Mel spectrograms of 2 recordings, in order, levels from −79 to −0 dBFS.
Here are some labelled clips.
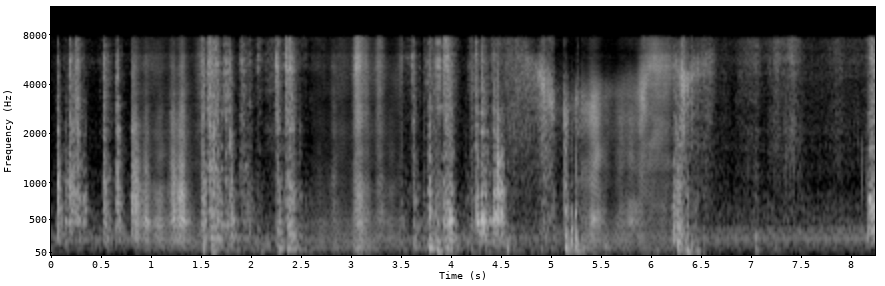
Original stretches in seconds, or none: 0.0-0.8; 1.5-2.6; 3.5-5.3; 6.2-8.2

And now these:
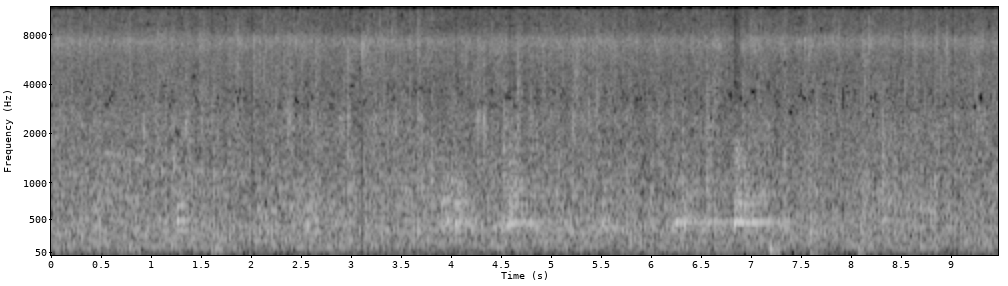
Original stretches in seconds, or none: 0.0-2.8; 5.2-9.5

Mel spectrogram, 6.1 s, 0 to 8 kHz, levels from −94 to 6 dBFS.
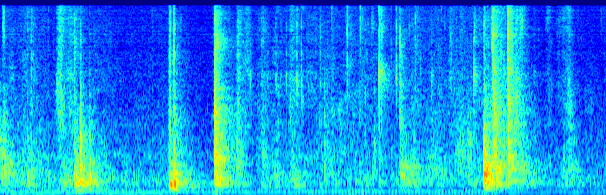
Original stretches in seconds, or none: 3.1-5.1

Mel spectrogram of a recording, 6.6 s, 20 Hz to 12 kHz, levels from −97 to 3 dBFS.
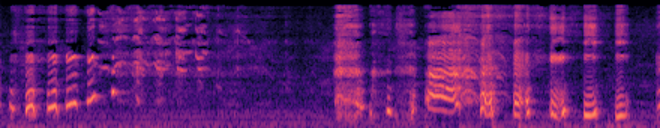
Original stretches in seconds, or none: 0.0-0.7; 4.7-5.5; 6.1-6.6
